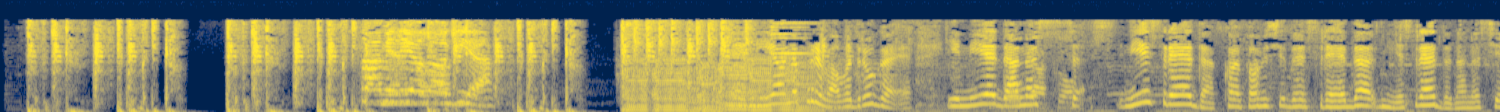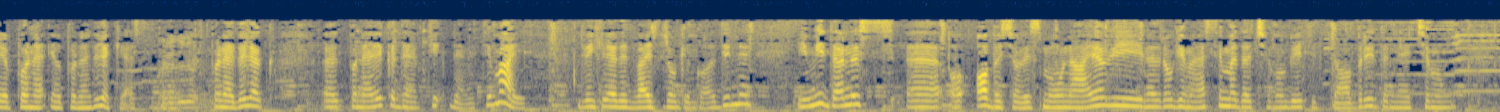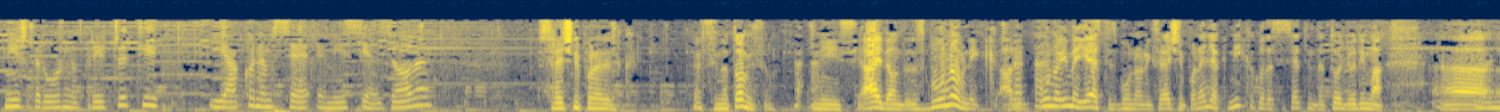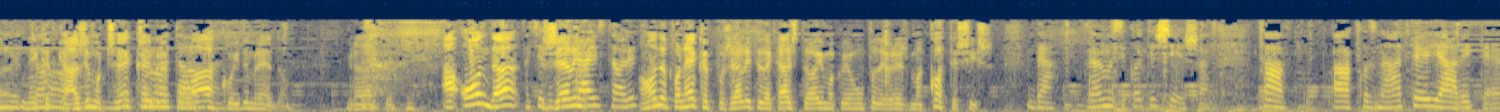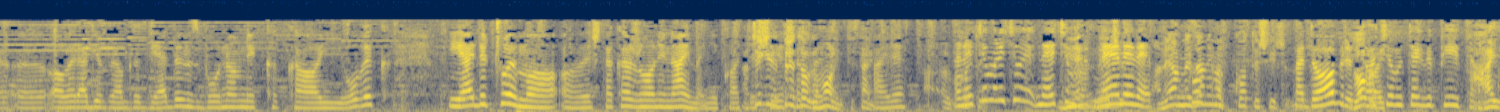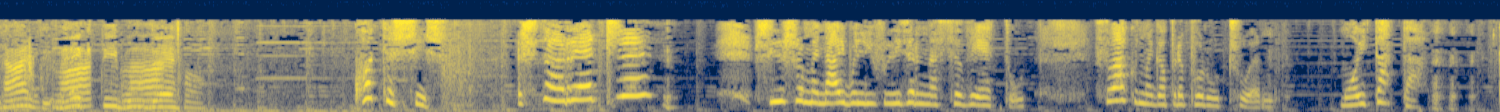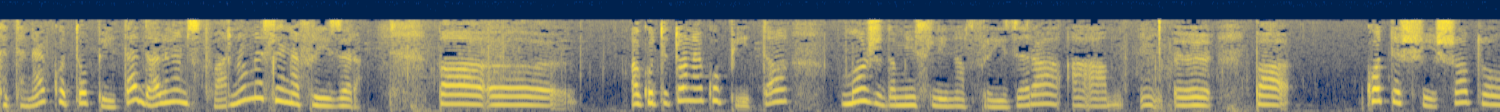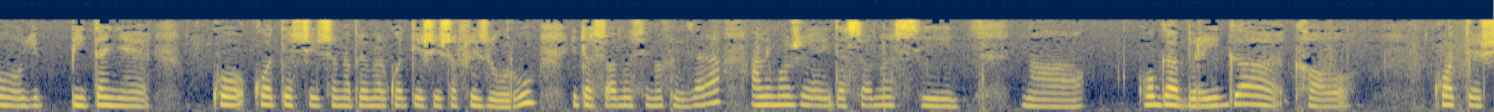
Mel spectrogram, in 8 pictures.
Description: Ако ставимо упитник, заиста нас интересује ко вас шиша (имаћемо једног мајстора у студију), а, ако ставимо узвичник... па, може да буде и безобразно...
